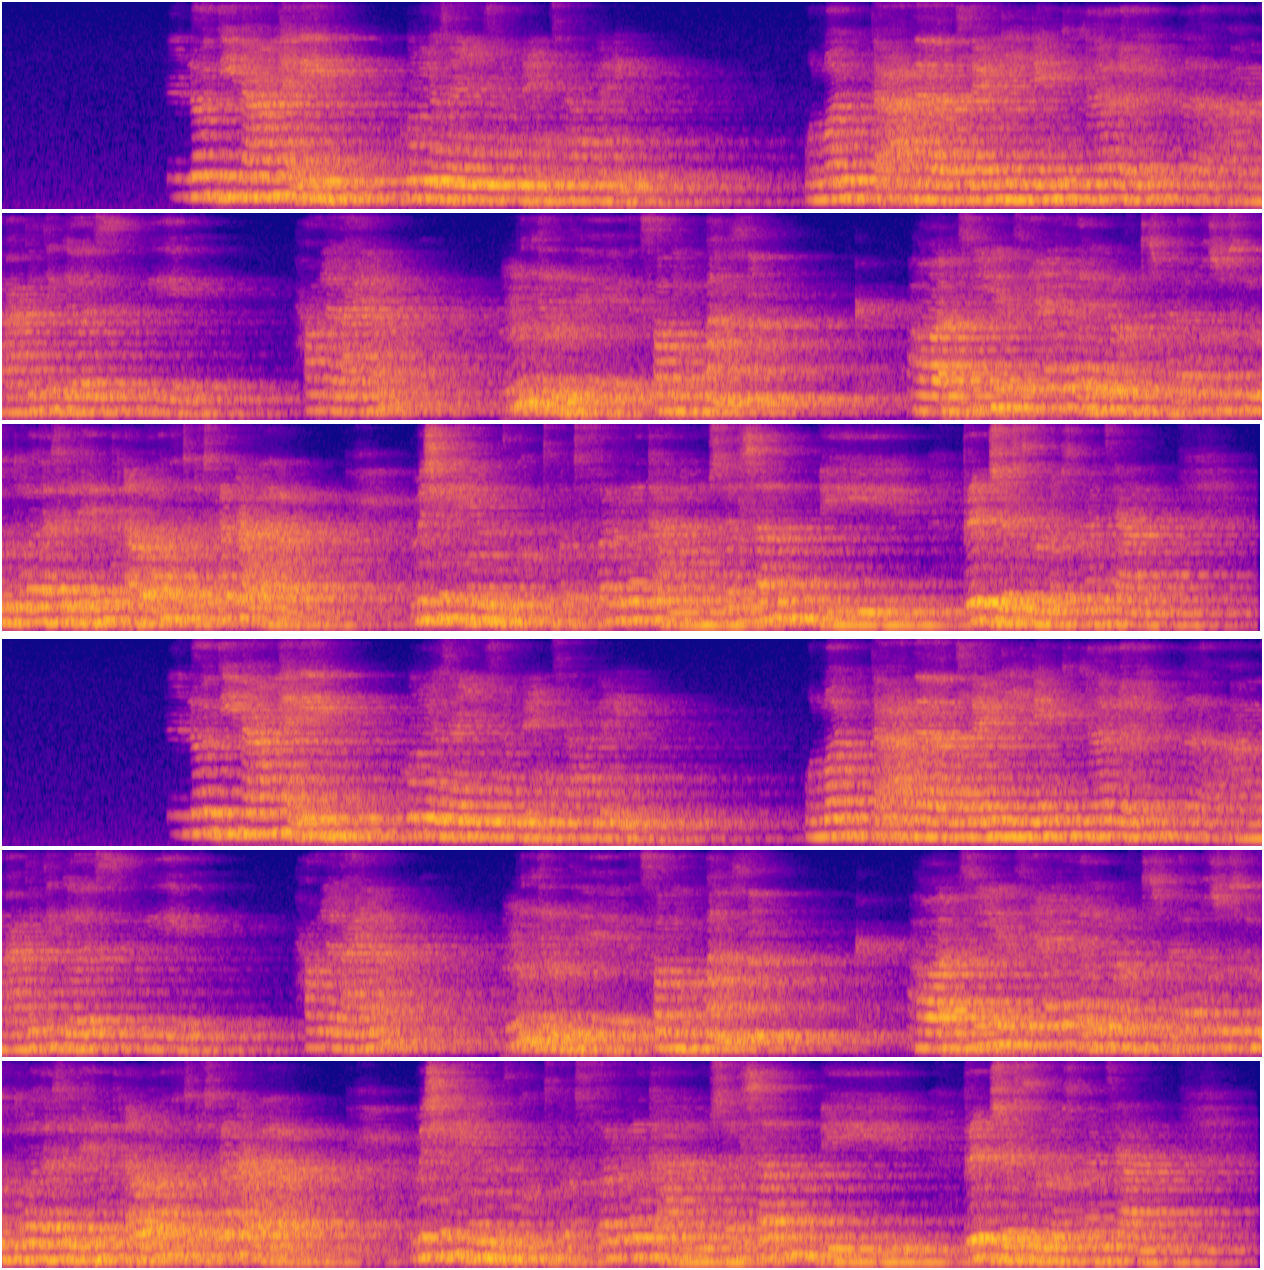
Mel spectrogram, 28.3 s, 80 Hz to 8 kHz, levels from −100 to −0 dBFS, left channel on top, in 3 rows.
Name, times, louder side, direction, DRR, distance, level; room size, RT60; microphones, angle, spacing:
voice 1, 1.2-2.5 6.0-10.9 11.7-12.4 13.2-15.2, equal, 5° left, -9 dB, 0.4 m, -24 dB
voice 2, 3.0-4.8 13.2-13.8 16.2-21.1 21.5-25.7 26.1-28.0, equal, 80° left, -10 dB, 1.1 m, -22 dB
2.6 x 2.0 x 3.0 m, 2.6 s
head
